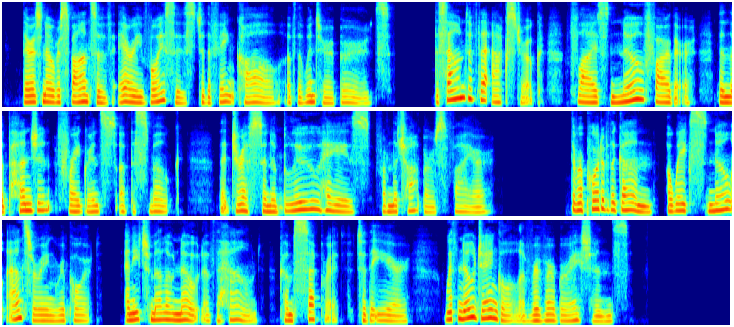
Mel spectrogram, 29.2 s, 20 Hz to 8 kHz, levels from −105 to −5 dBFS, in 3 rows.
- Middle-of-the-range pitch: Yes, medium, 170 Hz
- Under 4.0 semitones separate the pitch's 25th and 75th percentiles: Yes, average, 3.2 semitones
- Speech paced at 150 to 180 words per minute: No, average, 140 wpm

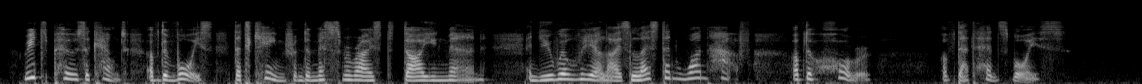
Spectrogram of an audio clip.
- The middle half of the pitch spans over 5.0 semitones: No, average, 4.5 semitones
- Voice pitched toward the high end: Yes, high, 215 Hz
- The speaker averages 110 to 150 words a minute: Yes, average, 145 wpm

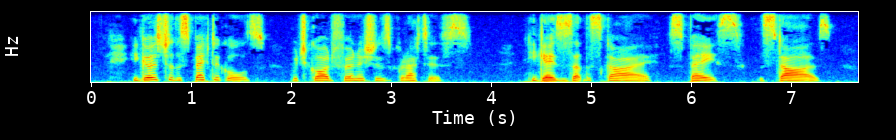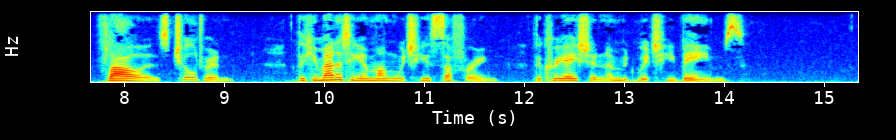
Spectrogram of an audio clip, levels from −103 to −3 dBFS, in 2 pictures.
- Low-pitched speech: No, high, 200 Hz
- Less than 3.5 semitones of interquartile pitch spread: Yes, average, 2.8 semitones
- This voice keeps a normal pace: No, slow, 125 wpm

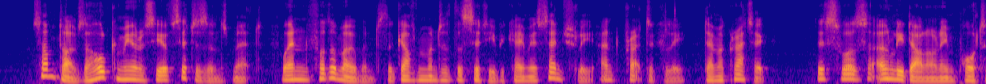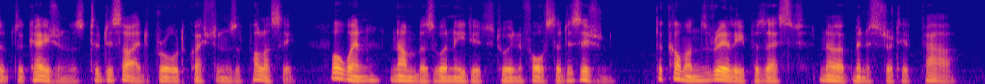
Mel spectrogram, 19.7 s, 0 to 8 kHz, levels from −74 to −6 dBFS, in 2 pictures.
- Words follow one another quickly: No, average, 150 wpm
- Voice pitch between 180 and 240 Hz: No, very low, 90 Hz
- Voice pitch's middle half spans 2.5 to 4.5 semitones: No, average, 5.2 semitones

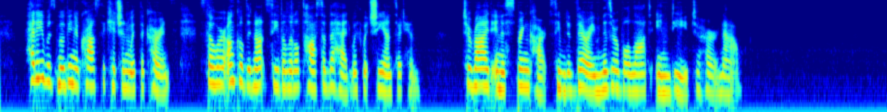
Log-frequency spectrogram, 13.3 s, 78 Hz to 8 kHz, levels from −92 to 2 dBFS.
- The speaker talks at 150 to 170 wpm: No, average, 185 wpm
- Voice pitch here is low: No, high, 210 Hz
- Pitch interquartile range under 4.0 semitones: Yes, average, 3.4 semitones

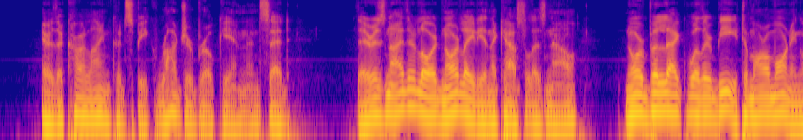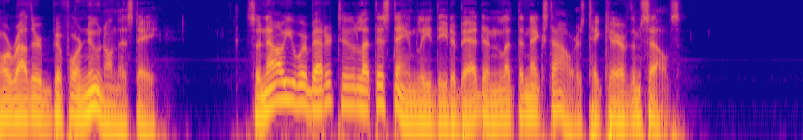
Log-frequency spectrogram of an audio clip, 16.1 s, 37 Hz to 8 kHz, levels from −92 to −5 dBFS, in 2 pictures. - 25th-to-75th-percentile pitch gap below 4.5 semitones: No, wide, 5.4 semitones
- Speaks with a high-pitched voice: No, very low, 90 Hz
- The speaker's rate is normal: No, fast, 215 wpm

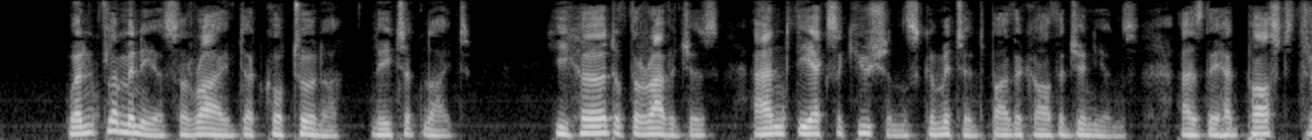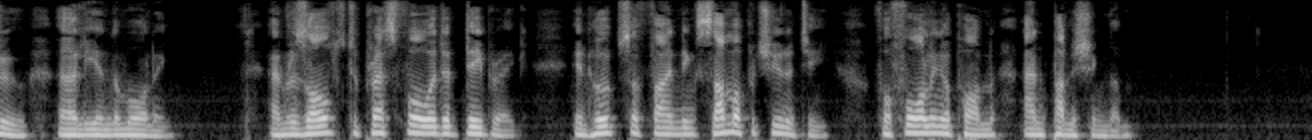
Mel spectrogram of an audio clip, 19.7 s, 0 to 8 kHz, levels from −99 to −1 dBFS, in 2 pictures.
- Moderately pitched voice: No, low, 125 Hz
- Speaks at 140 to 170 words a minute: Yes, average, 145 wpm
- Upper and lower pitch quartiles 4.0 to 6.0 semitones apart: Yes, average, 4.4 semitones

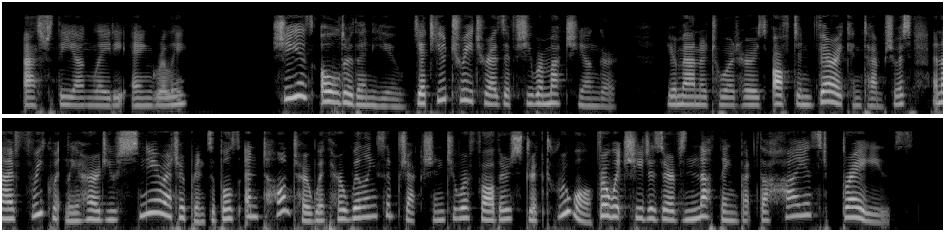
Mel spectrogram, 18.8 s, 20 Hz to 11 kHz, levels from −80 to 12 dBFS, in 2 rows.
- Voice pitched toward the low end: No, high, 230 Hz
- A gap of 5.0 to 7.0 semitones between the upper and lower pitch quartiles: Yes, wide, 5.6 semitones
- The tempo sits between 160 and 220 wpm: Yes, average, 190 wpm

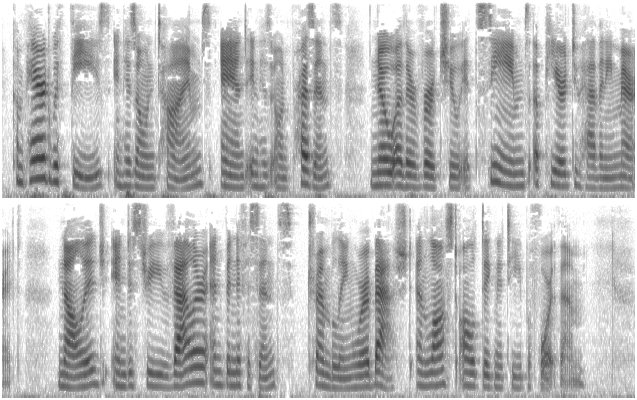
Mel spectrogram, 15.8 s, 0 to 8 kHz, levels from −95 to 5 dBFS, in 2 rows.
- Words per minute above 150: No, slow, 135 wpm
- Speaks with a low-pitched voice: No, medium, 185 Hz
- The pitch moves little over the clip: No, average, 3.2 semitones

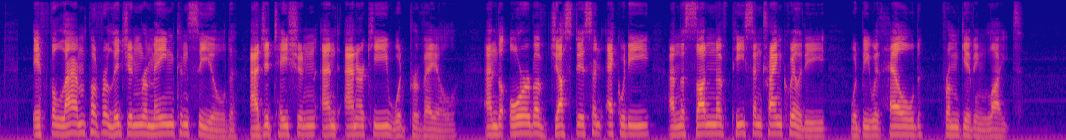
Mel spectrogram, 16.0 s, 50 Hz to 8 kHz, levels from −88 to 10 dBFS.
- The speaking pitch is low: Yes, low, 130 Hz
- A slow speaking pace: Yes, slow, 125 wpm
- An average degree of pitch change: Yes, average, 3.3 semitones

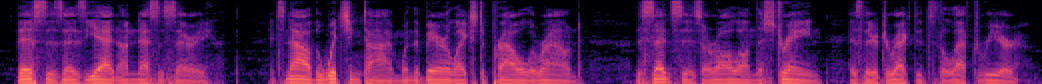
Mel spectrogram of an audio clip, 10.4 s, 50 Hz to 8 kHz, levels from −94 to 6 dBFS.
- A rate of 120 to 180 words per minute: No, average, 190 wpm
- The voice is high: No, low, 100 Hz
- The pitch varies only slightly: Yes, narrow, 2.0 semitones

